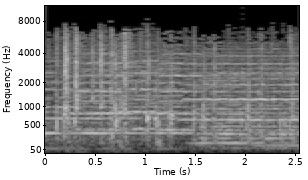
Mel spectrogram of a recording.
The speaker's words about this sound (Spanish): Entonces se marcha en su blanco caballo.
